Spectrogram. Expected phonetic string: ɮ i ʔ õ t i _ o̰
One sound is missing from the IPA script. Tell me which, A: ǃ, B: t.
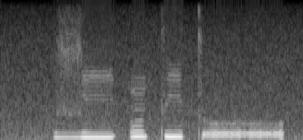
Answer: B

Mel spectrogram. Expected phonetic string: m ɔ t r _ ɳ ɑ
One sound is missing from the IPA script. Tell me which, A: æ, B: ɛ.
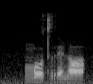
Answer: A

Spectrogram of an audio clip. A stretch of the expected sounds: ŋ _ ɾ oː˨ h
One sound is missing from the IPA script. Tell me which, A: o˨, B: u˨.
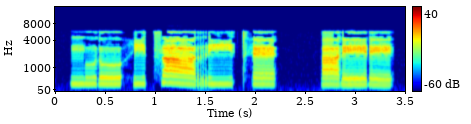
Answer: B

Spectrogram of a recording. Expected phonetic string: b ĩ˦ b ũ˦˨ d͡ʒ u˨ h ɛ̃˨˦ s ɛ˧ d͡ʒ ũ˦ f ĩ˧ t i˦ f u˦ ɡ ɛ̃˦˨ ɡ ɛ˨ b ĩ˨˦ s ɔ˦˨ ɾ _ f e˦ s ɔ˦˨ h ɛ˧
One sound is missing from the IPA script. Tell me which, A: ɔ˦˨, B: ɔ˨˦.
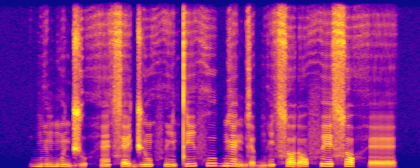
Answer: B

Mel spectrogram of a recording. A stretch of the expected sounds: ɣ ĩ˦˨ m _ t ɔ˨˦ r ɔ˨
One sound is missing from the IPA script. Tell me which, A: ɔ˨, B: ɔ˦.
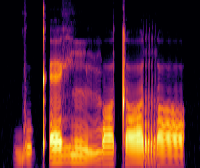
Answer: A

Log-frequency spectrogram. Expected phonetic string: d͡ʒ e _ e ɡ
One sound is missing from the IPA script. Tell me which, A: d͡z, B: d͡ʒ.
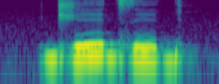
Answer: A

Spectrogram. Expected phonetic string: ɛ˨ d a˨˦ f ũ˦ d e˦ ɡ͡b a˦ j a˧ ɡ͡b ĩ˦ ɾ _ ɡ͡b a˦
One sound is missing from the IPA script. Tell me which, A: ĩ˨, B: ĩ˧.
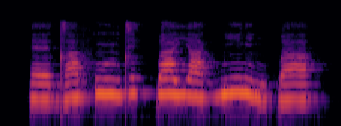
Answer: B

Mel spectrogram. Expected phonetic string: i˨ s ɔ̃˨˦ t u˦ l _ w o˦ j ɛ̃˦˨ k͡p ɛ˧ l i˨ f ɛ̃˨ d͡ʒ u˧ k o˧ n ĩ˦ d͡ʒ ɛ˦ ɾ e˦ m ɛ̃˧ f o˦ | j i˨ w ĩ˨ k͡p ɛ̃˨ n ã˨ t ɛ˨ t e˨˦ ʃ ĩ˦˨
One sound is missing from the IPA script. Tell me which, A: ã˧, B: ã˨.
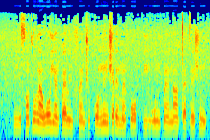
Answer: A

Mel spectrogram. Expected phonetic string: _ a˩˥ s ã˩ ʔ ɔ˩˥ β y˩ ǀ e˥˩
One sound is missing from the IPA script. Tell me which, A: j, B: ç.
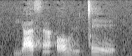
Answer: A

